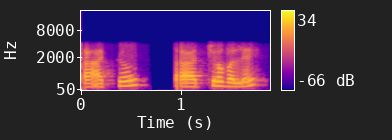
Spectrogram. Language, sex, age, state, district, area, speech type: Sindhi, female, 45-60, Gujarat, Kutch, urban, conversation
